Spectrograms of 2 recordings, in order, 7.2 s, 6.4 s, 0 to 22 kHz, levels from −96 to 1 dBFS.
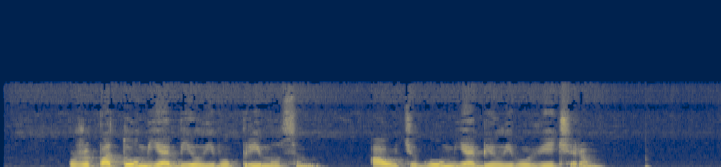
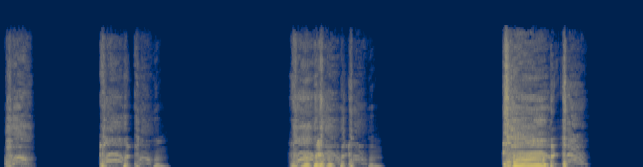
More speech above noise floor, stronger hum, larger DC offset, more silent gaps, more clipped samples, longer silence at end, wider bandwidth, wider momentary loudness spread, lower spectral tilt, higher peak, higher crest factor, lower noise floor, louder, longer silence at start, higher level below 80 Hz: second, 46 dB vs over 64 dB; neither; neither; second, none vs 0.79-0.83 s, 1.72-1.83 s, 2.29-2.33 s, 2.53-2.57 s, 3.88-3.99 s, 4.57-4.61 s; neither; about the same, 0.7 s vs 0.6 s; second, 11.5 kHz vs 19 kHz; second, 13 LU vs 21 LU; first, -6.5 dB/octave vs -3.5 dB/octave; first, -4 dBFS vs -10 dBFS; about the same, 18 dB vs 22 dB; second, -67 dBFS vs under -90 dBFS; first, -22 LUFS vs -29 LUFS; first, 0.7 s vs 0.05 s; first, -64 dBFS vs -74 dBFS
